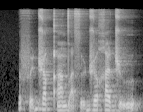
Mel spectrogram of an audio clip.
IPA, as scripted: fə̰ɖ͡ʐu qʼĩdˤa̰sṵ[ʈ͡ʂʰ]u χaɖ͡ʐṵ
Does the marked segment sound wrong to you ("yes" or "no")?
yes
